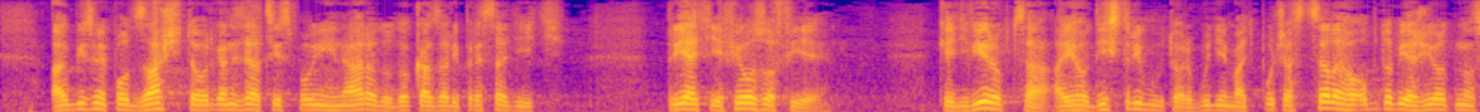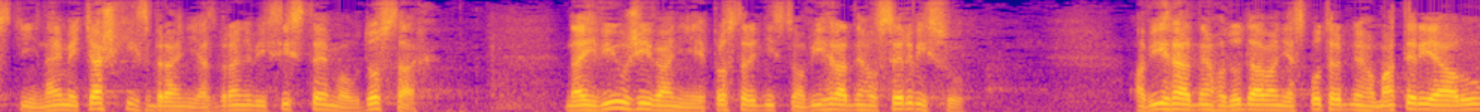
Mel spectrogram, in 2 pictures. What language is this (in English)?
Slovak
